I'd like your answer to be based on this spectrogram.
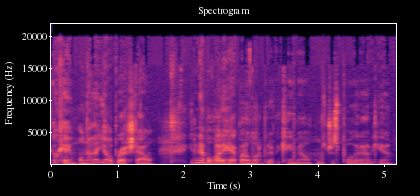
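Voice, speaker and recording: A soft-spoken woman doing an ASMR roleplay as a folksy, chatty late-night barber, often slipping into a whisper. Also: medium pitch, steady tone, fast talker. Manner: folksy, chatty, calls listener pet names. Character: chatty, tired late-night female barber, sweet and sassy.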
